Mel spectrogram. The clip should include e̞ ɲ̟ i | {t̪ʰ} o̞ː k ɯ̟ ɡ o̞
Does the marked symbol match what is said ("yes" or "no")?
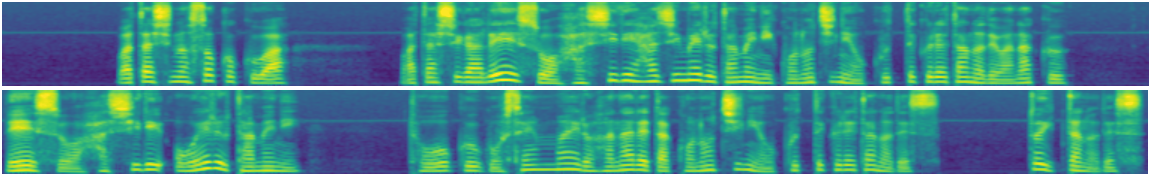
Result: yes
